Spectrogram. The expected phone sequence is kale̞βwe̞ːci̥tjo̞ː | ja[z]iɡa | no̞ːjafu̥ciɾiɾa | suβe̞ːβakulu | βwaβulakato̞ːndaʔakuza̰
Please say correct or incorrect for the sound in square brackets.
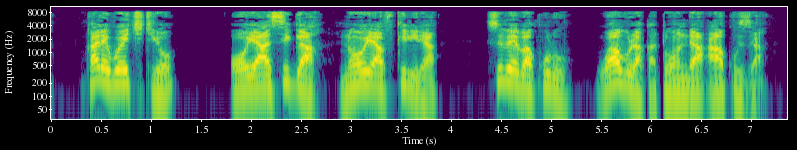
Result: incorrect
